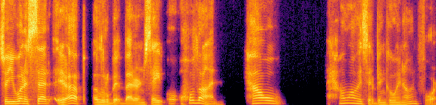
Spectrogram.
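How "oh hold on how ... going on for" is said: curious, inquisitive, interested tone with lightly raised pitch. Demonstrating how to ask a follow-up question about a problem, curious tone. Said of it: "that tone I just used there is more of a curious tone".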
